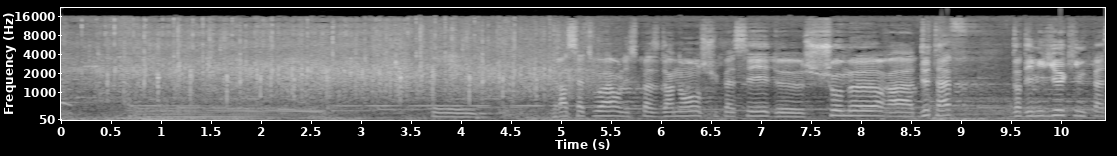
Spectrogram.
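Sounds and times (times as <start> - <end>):
audience applause: 0.0 - 6.1
speech: 3.7 - 4.2, 5.0 - 10.4.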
